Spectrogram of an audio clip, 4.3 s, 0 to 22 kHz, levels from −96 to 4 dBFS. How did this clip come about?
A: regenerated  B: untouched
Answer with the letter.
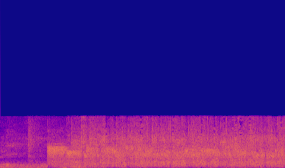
B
